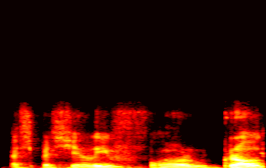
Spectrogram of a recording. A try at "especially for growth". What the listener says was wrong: Nah, tadi kan lu di sini bilangnya pakai gap kan. Tadi di sini lu ada jeda. Lu kan tadi ada gapnya di sini.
